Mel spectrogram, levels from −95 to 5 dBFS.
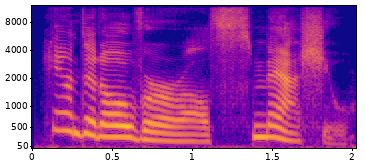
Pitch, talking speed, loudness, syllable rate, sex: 230 Hz, 205 wpm, -16 LUFS, 4.8 syllables/s, female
